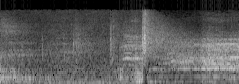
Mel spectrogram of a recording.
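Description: A single sharp crack of a bamboo shinai striking, about one and a half seconds in, over a hall full of voices. A loud kiai shout starts right at the end.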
